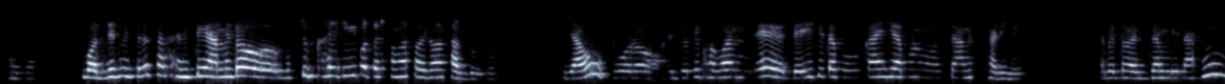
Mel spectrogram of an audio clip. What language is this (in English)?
Odia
